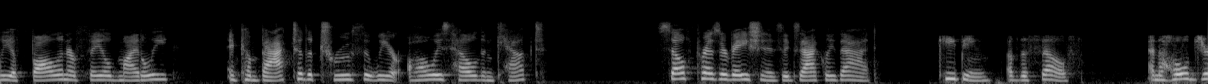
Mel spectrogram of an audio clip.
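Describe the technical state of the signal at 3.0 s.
At 3.0 s the signal is intact, with nothing beyond the light, steady coloration of the AMR wideband (HD Voice) codec path at about 12.65 kbit/s.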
